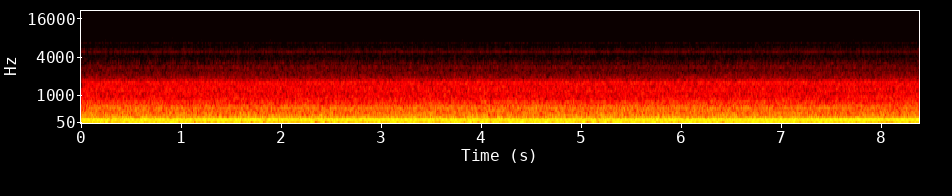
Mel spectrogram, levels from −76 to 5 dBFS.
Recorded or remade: remade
